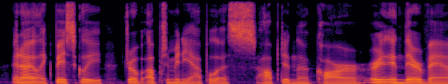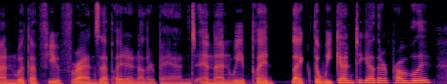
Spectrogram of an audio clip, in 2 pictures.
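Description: In a very clean recording with a silent background and a dry, close sound with no echo, a man with an American accent talks at a moderate pace with hardly any pauses, fairly even intonation, a fairly high pitch and a plain, everyday voice. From Chicago suburbs, Illinois. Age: 20s. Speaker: musician and sports reporter. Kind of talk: casual chat.

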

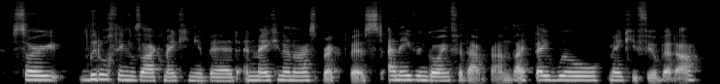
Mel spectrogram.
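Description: A woman with an Australian accent talks with hardly any pauses. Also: moderate pace. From rural north-east Victoria, Australia. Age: 20s. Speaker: podcast host, psychology student. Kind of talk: casual chat.

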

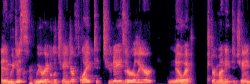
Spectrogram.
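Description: A woman talks at a moderate pace in a medium pitch. She has an ordinary speaking voice. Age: 50s. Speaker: amateur marathon runner. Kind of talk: casual chat.

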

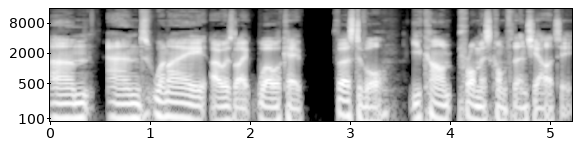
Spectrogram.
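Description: The recording is dry and close, with no echo. A man with fairly low pitch uses a plain, everyday voice at a moderate pace, his intonation fairly even. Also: very even loudness. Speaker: podcast guest. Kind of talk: casual chat. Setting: studio.

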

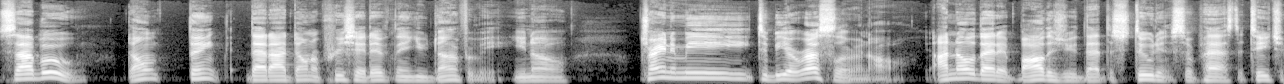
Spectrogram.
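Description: A man's normal speaking voice at a medium pitch and moderate pace, lively in intonation, on a very clean recording with a silent background. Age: 20s. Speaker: podcast host. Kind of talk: wrestling promo, read aloud from a clip of an ECW segment.

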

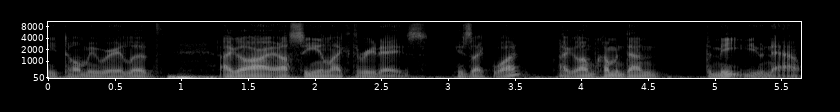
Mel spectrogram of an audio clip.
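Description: In a Long Island accent, the speaker talks at a very fast pace with fairly even intonation. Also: man, very deep, low pitch for a man. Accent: New York (Long Island). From Long Island, New York. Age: 50s. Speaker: actor and film director. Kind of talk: casual interview chat.

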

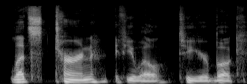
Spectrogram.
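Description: A man with an American accent speaks at a very slow pace in a very deep, low pitch with ordinary pitch variation. The sound is dry and close, with no echo. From North Dakota, US. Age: 40s. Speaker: podcast host. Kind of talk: casual interview. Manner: halting, many repetitions.

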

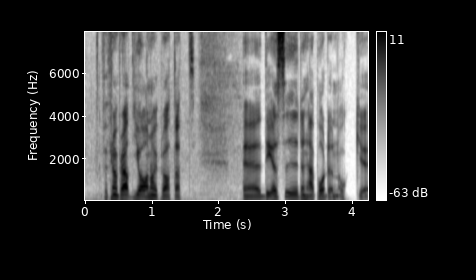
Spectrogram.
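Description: In a very clean recording with a silent background and a dry, close sound with no echo, a man uses a plain, everyday voice at a moderate pace. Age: 20s. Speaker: journalist and author. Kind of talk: casual interview chat.

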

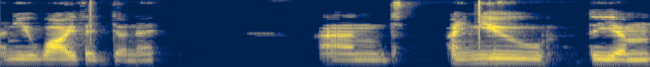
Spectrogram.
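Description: A man with an English accent, medium in pitch, at a very slow pace. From England. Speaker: fantasy novelist. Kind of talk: interview.

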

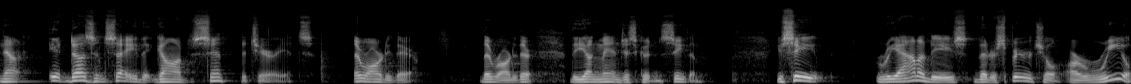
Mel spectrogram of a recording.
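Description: In a very clean recording with a silent background, a man of medium pitch speaks at a moderate pace with lively intonation, vocal fry and long, frequent pauses. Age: 60s. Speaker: pastor. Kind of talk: sermon.

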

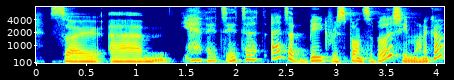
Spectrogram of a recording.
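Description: On a very clean recording with a silent background, a woman with an Australian accent speaks at a moderate pace in a very deep, low pitch. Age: 50s. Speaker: podcast host and marina owner. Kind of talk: casual interview.

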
